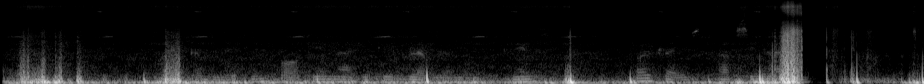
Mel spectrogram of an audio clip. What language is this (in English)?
Masai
